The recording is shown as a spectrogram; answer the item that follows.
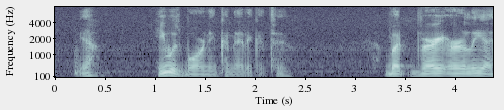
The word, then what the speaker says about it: Connecticut: La C en medio no se pronuncia. Connecticut.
